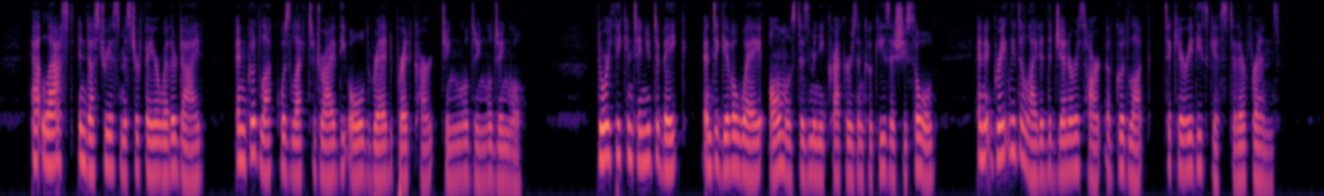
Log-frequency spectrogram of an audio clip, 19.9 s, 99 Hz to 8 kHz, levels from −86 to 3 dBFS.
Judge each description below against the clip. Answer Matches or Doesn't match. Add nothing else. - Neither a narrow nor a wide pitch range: Matches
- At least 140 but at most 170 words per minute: Matches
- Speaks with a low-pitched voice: Doesn't match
